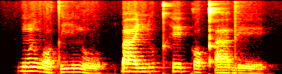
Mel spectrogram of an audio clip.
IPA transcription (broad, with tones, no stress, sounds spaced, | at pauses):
ɡʷ ĩ˦ w ɔ˨ t iː˦ n o˨ | k͡p aː˦ ɲ o˦ kʰ eː˦ k ɔ˨ kʼ aː˨ d eː˨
